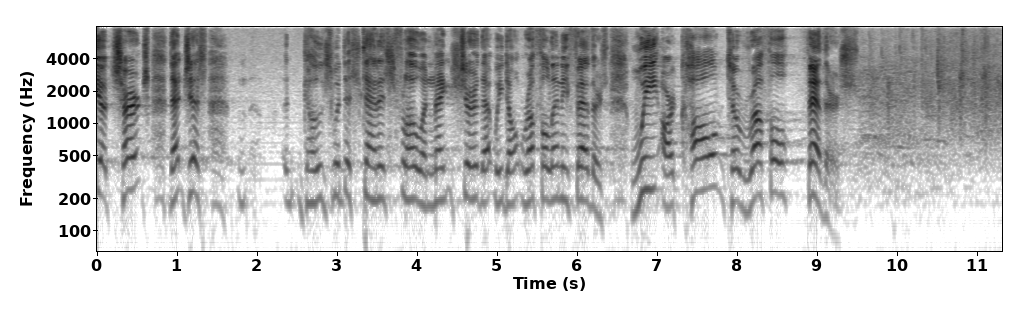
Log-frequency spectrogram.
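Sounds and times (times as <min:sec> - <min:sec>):
speech: 0:00.0 - 0:09.6
audience hand clapping: 0:09.5 - 0:11.3.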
